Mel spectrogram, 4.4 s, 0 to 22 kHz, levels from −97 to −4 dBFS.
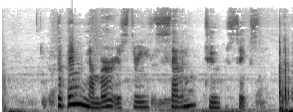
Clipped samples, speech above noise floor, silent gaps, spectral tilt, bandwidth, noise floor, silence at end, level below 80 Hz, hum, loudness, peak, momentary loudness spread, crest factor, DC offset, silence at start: under 0.1%; 22 dB; none; -5.5 dB/octave; 16 kHz; -35 dBFS; 0 s; -30 dBFS; none; -14 LUFS; 0 dBFS; 15 LU; 14 dB; under 0.1%; 0.05 s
